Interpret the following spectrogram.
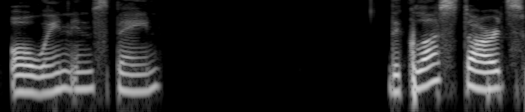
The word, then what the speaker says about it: Eoin: She says Eoin, but the correct pronunciation is Owen.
